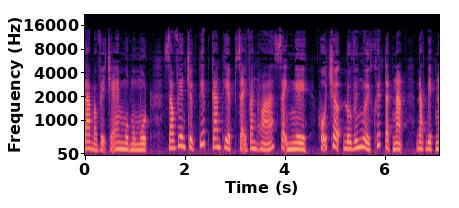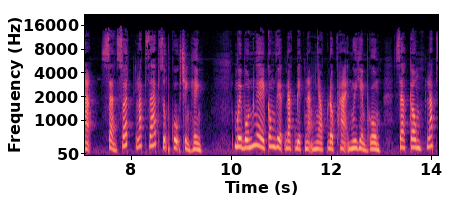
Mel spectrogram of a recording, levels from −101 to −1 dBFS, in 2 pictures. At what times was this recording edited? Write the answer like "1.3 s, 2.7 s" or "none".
none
